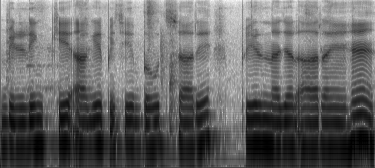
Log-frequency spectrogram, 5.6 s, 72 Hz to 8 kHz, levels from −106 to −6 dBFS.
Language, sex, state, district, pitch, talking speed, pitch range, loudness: Hindi, male, Jharkhand, Deoghar, 135 Hz, 115 wpm, 130-140 Hz, -15 LUFS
